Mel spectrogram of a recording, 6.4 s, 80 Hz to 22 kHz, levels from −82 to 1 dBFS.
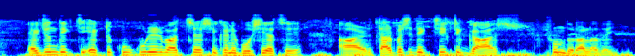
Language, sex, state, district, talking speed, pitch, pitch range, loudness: Bengali, male, West Bengal, Jalpaiguri, 150 wpm, 170 Hz, 145-185 Hz, -22 LUFS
